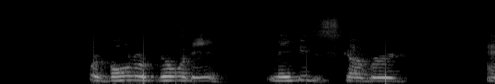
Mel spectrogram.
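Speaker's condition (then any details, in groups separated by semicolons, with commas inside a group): Cerebral palsy; from birth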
